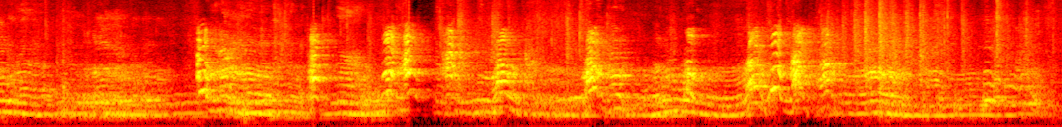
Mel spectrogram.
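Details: Lagotto Romagnolo puppies scuffling together in a puppy pen: a busy stream of short, high yips, squeaks and whiny squeals at uneven intervals, with human voices talking in the background.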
